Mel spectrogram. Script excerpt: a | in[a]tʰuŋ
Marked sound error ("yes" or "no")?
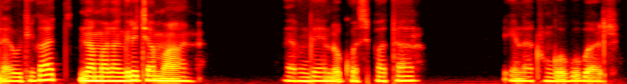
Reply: no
